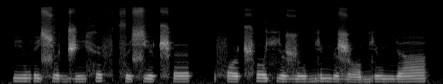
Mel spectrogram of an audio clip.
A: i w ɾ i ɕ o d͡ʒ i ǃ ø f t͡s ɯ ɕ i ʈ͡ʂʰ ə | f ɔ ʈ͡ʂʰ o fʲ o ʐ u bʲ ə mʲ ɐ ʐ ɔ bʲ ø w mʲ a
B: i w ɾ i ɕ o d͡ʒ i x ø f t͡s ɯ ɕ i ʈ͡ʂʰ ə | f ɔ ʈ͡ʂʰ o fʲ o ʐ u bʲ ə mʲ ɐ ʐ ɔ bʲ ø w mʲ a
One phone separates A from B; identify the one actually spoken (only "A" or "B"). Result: B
